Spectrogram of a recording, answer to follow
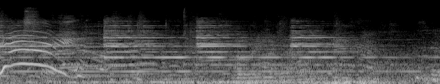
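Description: Steam locomotive's brass bell being rung, struck about once a second so that its tone rings on steadily.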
